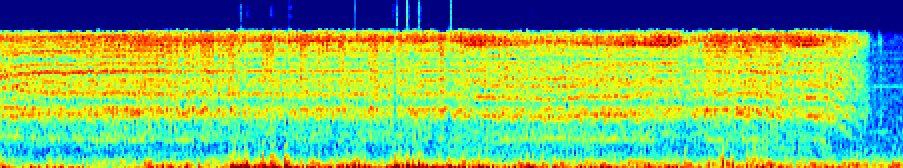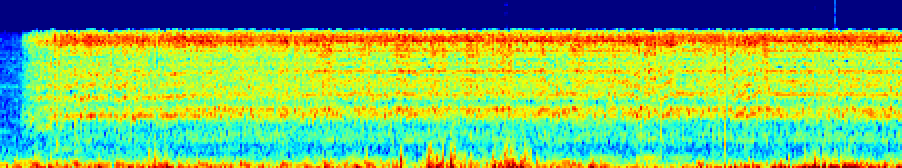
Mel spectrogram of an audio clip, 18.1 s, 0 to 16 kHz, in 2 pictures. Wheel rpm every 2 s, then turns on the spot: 170, 170, 160, 170, 70, 160, 170, 170, 170.
none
